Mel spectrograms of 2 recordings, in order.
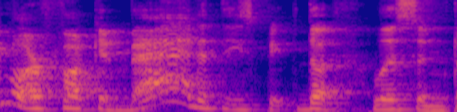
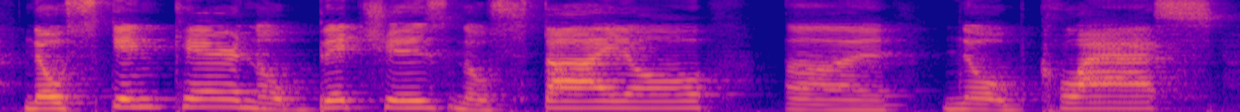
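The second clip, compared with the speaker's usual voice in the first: slow roast list; 4 dB louder, much slower than usual. Real, not acted.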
